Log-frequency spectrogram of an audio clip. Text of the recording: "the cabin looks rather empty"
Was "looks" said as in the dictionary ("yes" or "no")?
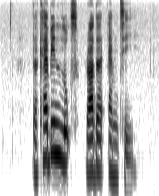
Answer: yes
